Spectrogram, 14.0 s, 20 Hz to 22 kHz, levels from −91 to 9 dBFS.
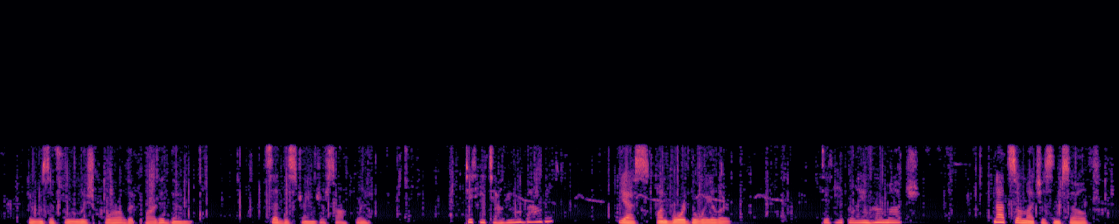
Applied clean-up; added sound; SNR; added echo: classical method spectral subtraction.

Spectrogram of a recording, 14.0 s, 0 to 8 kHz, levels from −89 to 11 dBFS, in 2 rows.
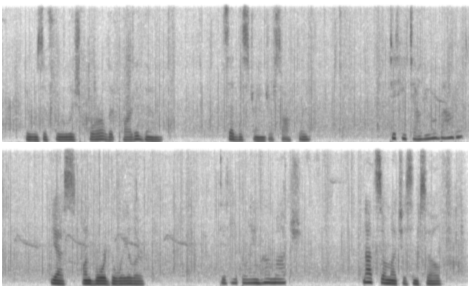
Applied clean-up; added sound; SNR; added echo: none; Rain; 16 dB; none.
